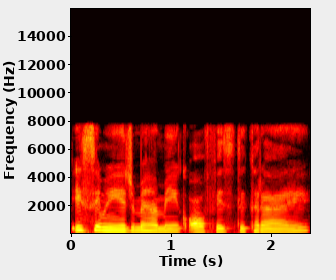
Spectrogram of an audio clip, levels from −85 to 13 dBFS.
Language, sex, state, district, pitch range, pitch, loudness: Hindi, female, Madhya Pradesh, Bhopal, 200-215 Hz, 205 Hz, -14 LUFS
